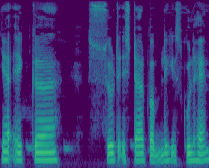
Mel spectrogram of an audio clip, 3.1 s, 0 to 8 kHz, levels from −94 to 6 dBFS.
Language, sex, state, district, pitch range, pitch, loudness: Hindi, male, Bihar, Araria, 135-145 Hz, 140 Hz, -31 LUFS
